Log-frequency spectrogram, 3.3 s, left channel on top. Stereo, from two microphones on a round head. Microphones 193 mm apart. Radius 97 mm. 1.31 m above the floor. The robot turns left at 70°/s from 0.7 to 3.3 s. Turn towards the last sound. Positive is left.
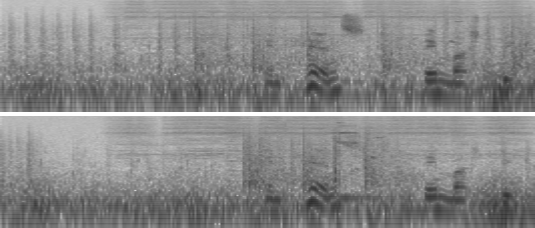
turn(degrees=50)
